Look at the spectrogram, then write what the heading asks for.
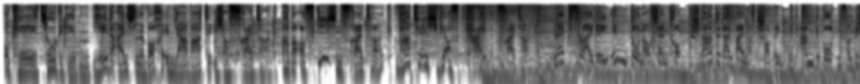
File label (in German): Werbung Black Friday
